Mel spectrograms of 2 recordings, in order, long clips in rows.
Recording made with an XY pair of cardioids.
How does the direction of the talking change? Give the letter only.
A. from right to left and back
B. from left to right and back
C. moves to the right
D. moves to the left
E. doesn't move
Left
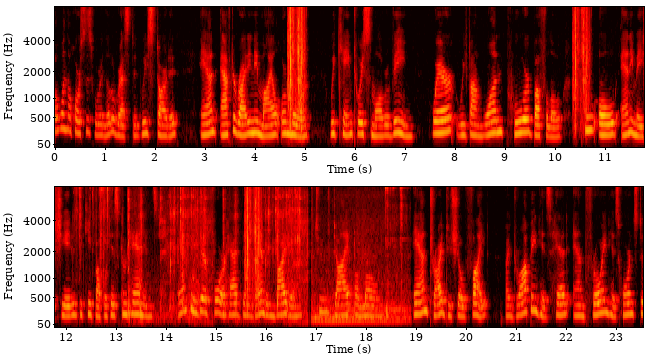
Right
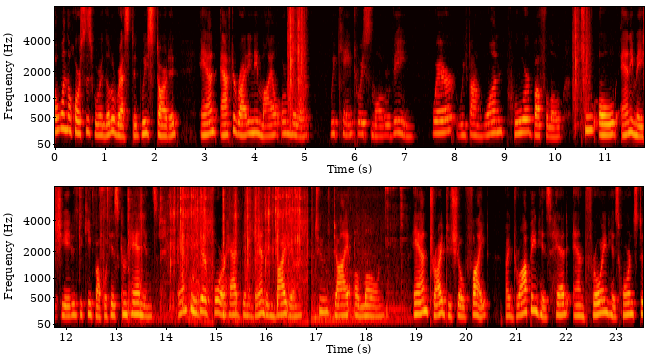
A.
